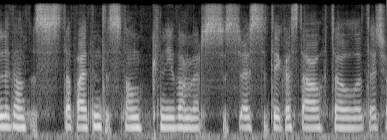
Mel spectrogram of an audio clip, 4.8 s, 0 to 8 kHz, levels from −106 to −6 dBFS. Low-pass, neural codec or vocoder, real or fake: 7.2 kHz; autoencoder, 22.05 kHz, a latent of 192 numbers a frame, VITS, trained on many speakers; fake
